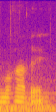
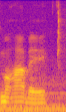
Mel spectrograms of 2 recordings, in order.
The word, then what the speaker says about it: Mojave: And the Mojave dog. Yes, and the Mojave dogs. No, it's Mojave. It's here, I'll spell it out.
